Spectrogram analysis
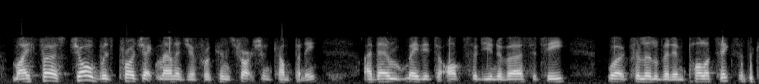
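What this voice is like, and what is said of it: English accent. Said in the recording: “I was born in England, as people you can tell from my accent.”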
